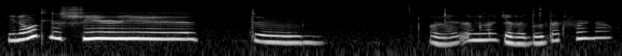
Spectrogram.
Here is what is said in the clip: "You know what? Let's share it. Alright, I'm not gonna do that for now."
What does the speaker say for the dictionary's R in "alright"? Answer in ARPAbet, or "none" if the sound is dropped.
none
